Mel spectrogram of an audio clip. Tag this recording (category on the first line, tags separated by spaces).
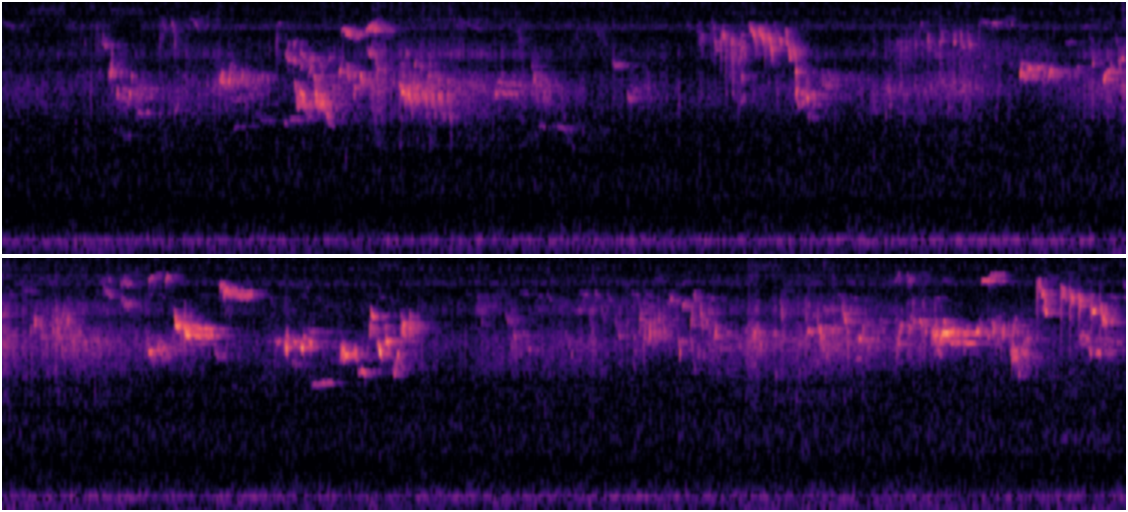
Soundscapes > Nature
natural-soundscape nature sound-installation soundscape raspberry-pi modified-soundscape Dendrophone field-recording alice-holt-forest artistic-intervention data-to-sound phenological-recording weather-data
